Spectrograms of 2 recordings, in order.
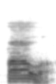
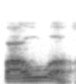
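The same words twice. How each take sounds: First: Said in the usual way. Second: "power" spoken slowly, the glide drawn out; slow pronunciation. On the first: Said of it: "Otherwise, it is, if we speak slowly". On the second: Shown as a demonstration. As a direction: stretch "power" so each vowel is heard. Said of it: "if we speak slowly".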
